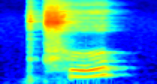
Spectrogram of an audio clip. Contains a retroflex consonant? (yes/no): no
